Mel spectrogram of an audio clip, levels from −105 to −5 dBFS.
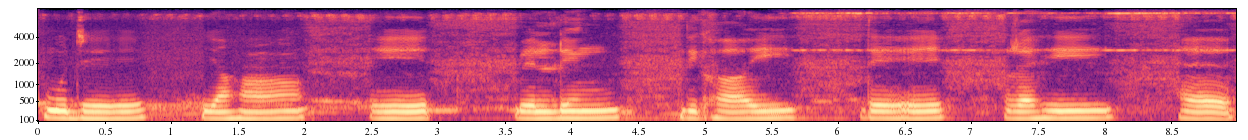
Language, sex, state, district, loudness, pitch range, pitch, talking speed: Hindi, male, Madhya Pradesh, Katni, -14 LUFS, 130-140 Hz, 135 Hz, 55 wpm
